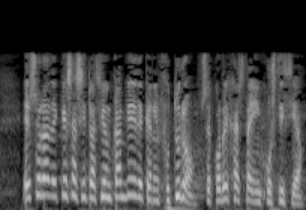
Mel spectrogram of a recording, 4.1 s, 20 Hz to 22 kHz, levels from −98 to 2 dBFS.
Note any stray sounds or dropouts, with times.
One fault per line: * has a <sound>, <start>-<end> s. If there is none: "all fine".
all fine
